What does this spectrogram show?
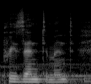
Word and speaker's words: presentiment: That is how it's pronounced, presentiment.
